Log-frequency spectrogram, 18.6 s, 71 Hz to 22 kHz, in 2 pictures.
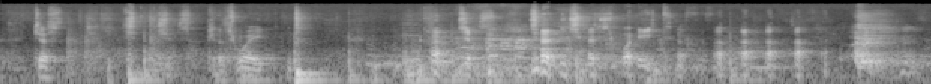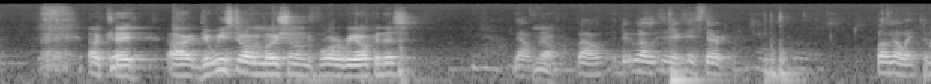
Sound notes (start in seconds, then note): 7.5 laughter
